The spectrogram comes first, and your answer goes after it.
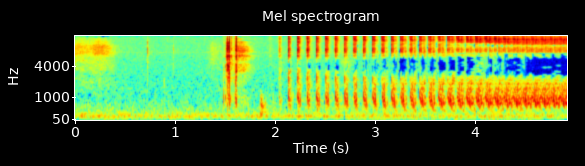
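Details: iPhone 4, factory condition, not jailbroken, no apps running: pressing lock triggers a fast train of sharp clicks, about three to four a second, settling into a steady buzz before it stops; cause unknown.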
